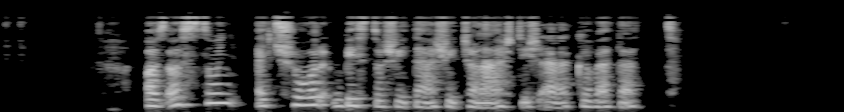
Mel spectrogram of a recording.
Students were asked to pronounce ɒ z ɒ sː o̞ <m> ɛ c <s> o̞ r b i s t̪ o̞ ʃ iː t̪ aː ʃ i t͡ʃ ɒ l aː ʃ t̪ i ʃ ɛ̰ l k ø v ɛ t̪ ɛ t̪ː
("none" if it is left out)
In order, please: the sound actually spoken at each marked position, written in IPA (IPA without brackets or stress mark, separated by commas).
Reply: ɲ, ʃ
